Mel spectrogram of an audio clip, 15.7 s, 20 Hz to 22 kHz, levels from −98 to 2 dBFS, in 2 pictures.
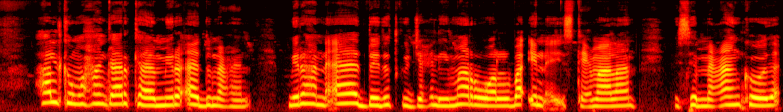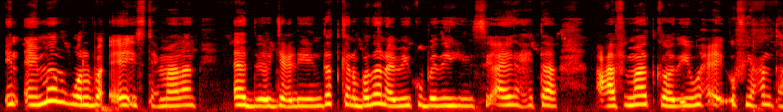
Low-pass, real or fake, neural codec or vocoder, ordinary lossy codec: none; real; none; none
